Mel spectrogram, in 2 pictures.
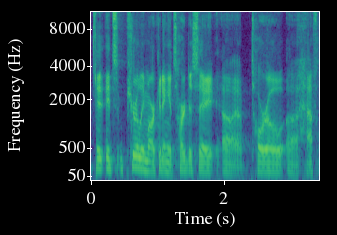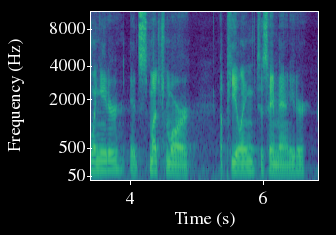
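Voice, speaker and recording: A man's voice: medium pitch, moderate pace. A man playing a tabletop game, joking casually with dry, mock-earnest humour.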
